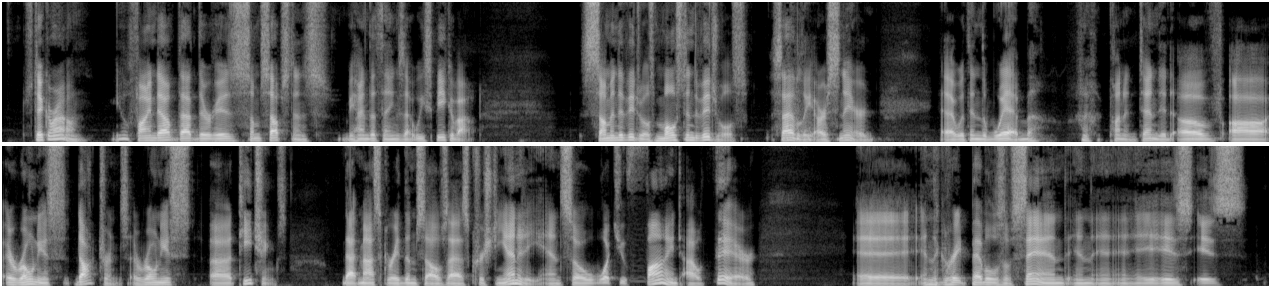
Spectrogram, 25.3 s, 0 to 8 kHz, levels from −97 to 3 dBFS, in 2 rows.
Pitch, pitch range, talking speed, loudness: 100 Hz, 95-115 Hz, 140 wpm, -21 LUFS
